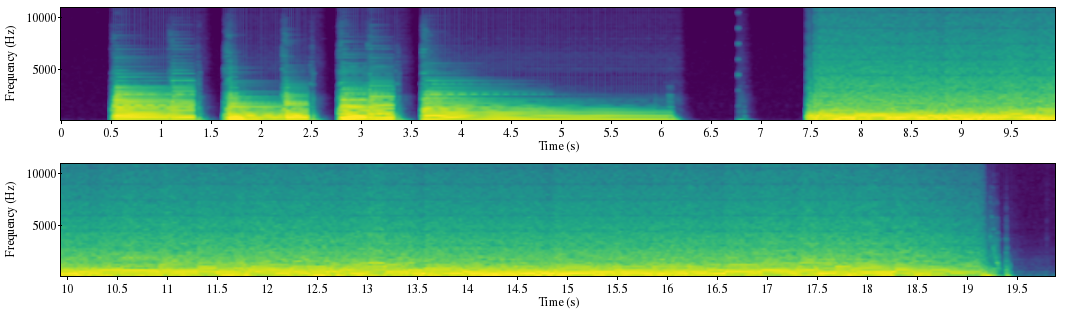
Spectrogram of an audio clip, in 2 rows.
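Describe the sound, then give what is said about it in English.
An electric guitar with EMG 81 active pickups plays four short clean strummed chords, pauses, then launches into a long, loud, heavily distorted riff that rings on for about twelve seconds; no voices. “I mean, the active pickups, especially when played clean, I always thought they sounded more bright.”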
